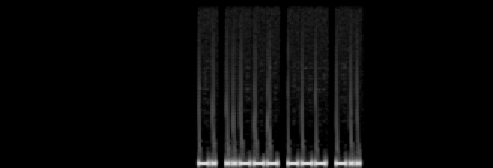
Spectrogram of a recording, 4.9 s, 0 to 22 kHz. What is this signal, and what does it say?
Morse code, heard as a keyed tone, about 36 wpm, 700 Hz. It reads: N2OD
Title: USA Call Signs - 4 Characters - Repeated 3x - 35wpm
